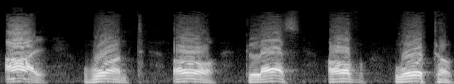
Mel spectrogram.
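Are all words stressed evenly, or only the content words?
evenly. Every word gets equal, full stress.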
